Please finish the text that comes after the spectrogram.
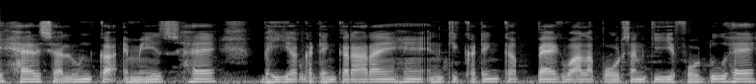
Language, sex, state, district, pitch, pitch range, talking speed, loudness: Hindi, male, Bihar, Sitamarhi, 115 Hz, 110-125 Hz, 165 wpm, -20 LUFS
